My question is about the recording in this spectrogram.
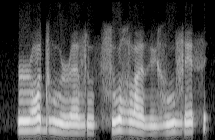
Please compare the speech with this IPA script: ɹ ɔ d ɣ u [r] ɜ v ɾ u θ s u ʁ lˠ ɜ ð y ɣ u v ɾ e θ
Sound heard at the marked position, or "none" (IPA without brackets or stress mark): ɹ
